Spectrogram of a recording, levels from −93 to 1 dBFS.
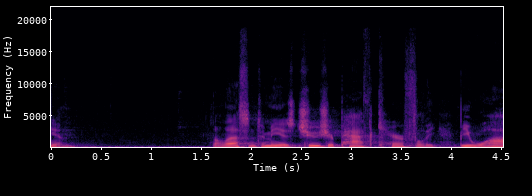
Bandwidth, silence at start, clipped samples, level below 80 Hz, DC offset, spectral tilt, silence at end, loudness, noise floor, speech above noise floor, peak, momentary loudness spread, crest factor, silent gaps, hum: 18.5 kHz; 0 s; under 0.1%; -64 dBFS; under 0.1%; -6 dB/octave; 0 s; -42 LUFS; -68 dBFS; 28 dB; -24 dBFS; 12 LU; 20 dB; none; none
